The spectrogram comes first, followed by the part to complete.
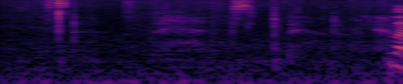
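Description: Quiet meeting-room tone with faint whispering and a few soft rustles and clicks.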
